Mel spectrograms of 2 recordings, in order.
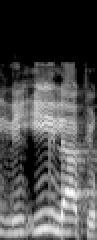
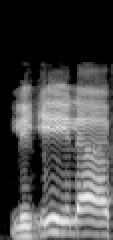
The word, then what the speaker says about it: لإيلاف: ہمارے سامنے آتے ہیں۔ تو یہ ہے لإیلاف قریش، اس کو صحیح سے دیکھیں، لإیلاف۔ اب ہمارے بھائی بہت سے کیسا پڑھتے ہیں؟ لإیلاف پڑھتے ہیں۔ کیسے؟ لإیلاف، اور اس میں تلفظ بھی بہت غلط کرتے ہیں۔ تو لإیلاف نہیں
